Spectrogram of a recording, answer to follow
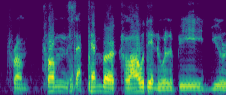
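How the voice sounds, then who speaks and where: Speaking at a very slow pace with a non-native accent and ordinary pitch variation, a man is heard in a dry, close sound with no echo. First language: not English. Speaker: software developer, team lead. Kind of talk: work meeting. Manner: halting, searching for words.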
